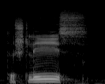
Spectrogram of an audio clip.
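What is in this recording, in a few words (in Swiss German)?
"schliess", Bas Rhin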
